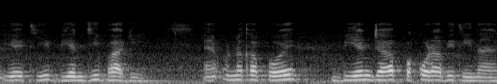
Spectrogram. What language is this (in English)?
Sindhi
